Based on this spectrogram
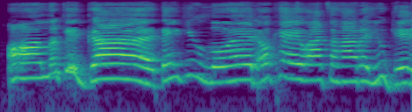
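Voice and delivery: high, loud, slow delighted exclamations; overjoyed praise. Real, not acted. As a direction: marvel at it like a small miracle. Reacting to a spot-on comment.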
